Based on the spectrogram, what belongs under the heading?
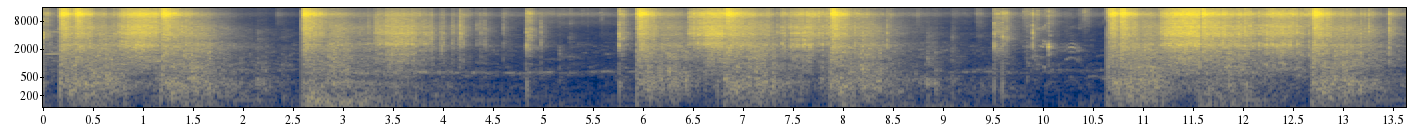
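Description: Consumer aerial fireworks going off: four sudden loud bangs, a few seconds apart, each followed by a couple of seconds of dense hissing crackle that fades away.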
